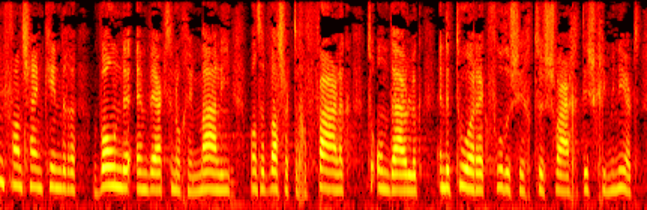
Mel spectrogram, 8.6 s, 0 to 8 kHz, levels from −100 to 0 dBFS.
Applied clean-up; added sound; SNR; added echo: none; none; none; none.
